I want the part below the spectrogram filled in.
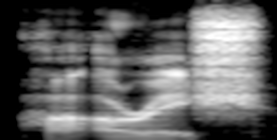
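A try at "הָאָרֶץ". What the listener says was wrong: It is Earth, but the last sound is a tsadi. It's a so it's haaretz. Haaretz.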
